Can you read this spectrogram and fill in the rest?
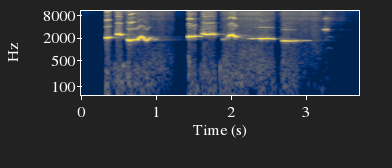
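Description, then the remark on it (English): A person whistles a short, bright tune in two quick phrases with a brief pause between them, clear, with no talking. “I'm just going to whistle.”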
